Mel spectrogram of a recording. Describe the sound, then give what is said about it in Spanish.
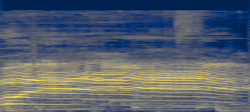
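A person imitates TZ roaring at the toucan Carquelino: a long, loud, growling roar lasting a couple of seconds, strained and harmonic like an angry beast, alone with no speech. “TZ se impacientó con, con el tucán carquelino y le pegó un rugido.”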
